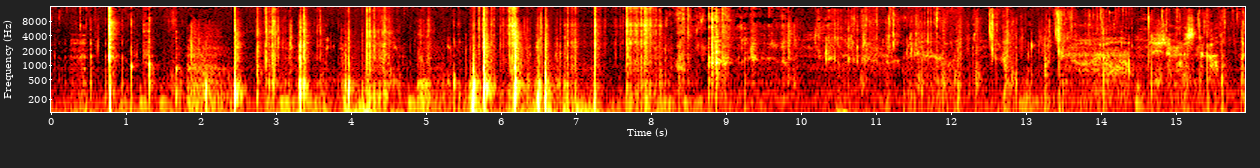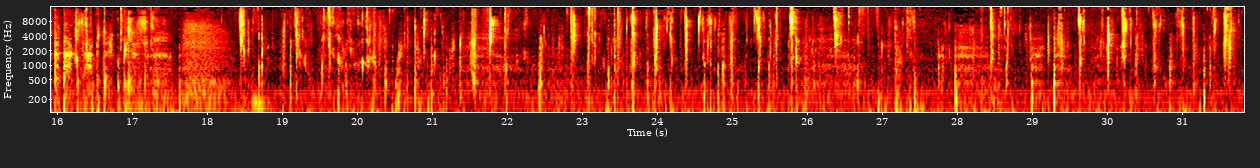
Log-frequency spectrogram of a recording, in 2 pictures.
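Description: Close-miked ASMR mouth sounds: wet sucking and licking on a hard candy cane, then lip smacks and kissing sounds against the fingertips. Many quick wet clicks, coming closer together in the second half.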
